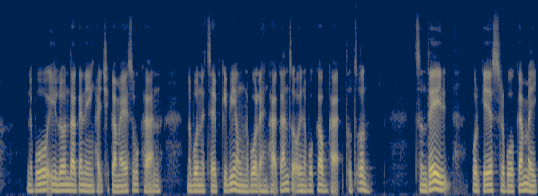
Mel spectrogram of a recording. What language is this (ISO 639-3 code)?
pbs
